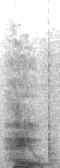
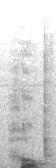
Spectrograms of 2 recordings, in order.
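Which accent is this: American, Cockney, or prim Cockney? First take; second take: prim Cockney; American. First: The vowel sounds like a prim E-A-H glide. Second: A plain American long O vowel. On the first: "they go a little bit too proper with it" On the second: "Americans will say"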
